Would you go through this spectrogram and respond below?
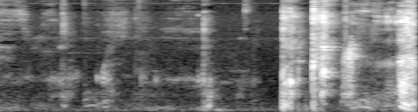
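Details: Child playing with water: quiet murmuring followed by a few loud, harsh cough bursts.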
